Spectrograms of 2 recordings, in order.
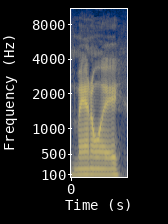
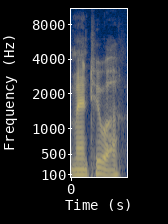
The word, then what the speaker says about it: Mantua: say it yeah man outsiders call it mantua or mantwa but that's how it's pronounced like i mean it's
